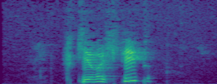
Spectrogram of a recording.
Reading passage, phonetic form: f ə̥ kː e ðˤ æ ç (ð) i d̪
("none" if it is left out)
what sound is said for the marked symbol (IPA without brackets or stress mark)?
θ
